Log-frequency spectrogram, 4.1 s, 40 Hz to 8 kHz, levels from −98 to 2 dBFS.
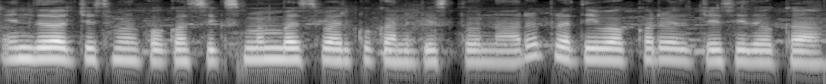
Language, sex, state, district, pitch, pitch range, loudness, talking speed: Telugu, female, Andhra Pradesh, Annamaya, 180 Hz, 170-190 Hz, -20 LUFS, 145 wpm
